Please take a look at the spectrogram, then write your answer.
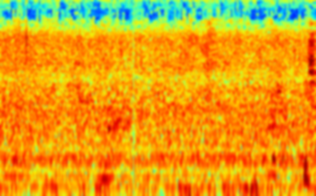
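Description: Honey bees buzz as a steady, dense drone close by while a hive frame of worker and drone brood is handled during an inspection.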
